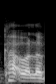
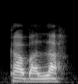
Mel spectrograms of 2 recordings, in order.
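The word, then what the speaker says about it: קבלה: cabalá o o de cábala Como dice Mejor dicho ya explicaba en un video anterior que la pronunciación correcta en hebreo es cabalá en castellano le llaman cala Pero es kabala en hebreo Pero bueno eventualmente en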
